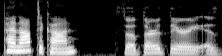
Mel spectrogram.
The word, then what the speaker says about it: Panopticon: It’s pronounced Panopticon.** So the third theory is this guy, Ben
